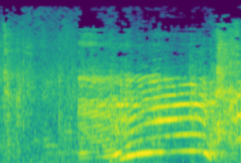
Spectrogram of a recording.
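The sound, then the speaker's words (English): A single long, loud cow moo, starting after a moment of quiet and holding a low, drawn-out tone that bends slightly before fading near the end. “So, there's a part in a song where you need to make a sound like a cow. This is what a cow sounds like.”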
